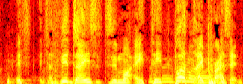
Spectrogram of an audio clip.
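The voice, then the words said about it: Put-on Scottish accent. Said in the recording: “You need a Scottish accent.”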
